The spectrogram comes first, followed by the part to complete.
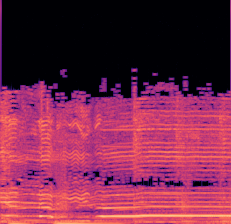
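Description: Regional Mexican band music: a woman's voice rises into a long, held high note over strummed acoustic guitars, with a tuba playing low bass notes in the first second.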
